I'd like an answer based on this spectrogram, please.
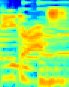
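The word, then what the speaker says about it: Wiegraf: is actually deleta and we graph has a kind of german pronunciation sounding more like b graph and so on i've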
